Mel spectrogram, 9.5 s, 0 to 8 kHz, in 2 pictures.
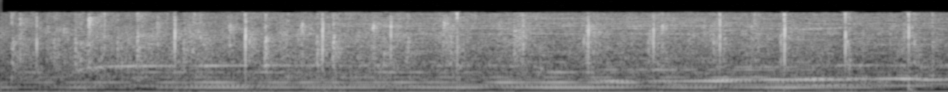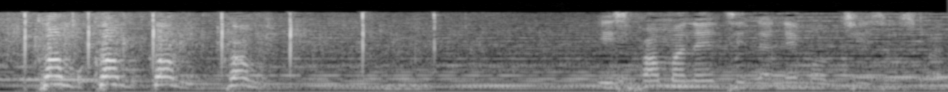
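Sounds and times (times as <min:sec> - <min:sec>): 
large group clapping at a prayer gathering: 0:00.0 - 0:07.1
speech: 0:05.0 - 0:06.2, 0:07.7 - 0:09.3.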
